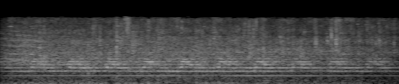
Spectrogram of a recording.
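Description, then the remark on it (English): A loud, steady earthquake early-warning alarm siren in Mexico drones continuously over a rumbling, noisy background, holding a sustained tone for the whole four seconds without pause, sounding just before a powerful quake struck. “But first, just before the powerful quake struck Mexico this week, alarm sirens rang out.”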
